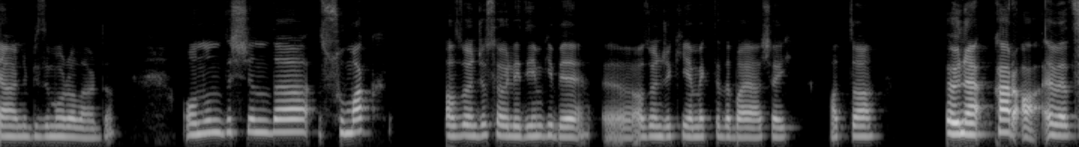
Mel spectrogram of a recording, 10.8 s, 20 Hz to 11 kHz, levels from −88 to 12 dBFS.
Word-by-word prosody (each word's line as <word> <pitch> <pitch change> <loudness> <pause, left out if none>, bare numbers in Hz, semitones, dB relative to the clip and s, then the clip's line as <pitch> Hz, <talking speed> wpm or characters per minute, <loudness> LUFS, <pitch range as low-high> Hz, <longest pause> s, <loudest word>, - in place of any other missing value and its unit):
yani, 185 -1 -3
bizim 185 0 -8
oralarda. 175 +1 -5 0.7
Onun 240 +3 -3
dışında, 260 0 -1
sumak, 260 +3 -2 0.6
az 195 0 -3
önce 200 0 -3
söylediğim 190 -1 -4
gibi, 180 0 -1
eee, - - -11
az 180 +2 -7
önceki 185 +1 -6
yemekte 180 +1 -5
de 180 0 -4
bayağı 175 -1 -2
şey, 175 -1 -6 0.3
hatta 185 0 -4 0.6
öne 225 -2 +8
kar 255 -1 +8
a - - +1
evet 195 -1 +1
190 Hz, 120 wpm, -22 LUFS, 180-235 Hz, 0.7 s, öne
